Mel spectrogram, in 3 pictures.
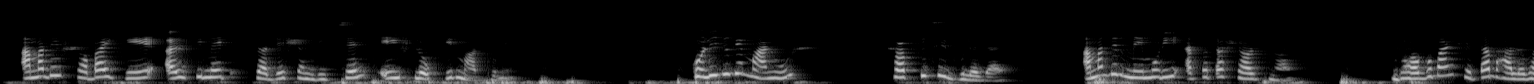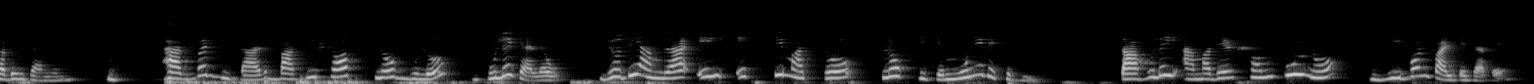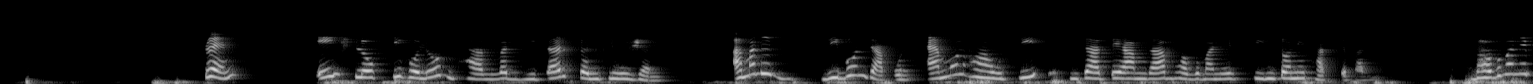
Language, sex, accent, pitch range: Bengali, female, native, 230-335 Hz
